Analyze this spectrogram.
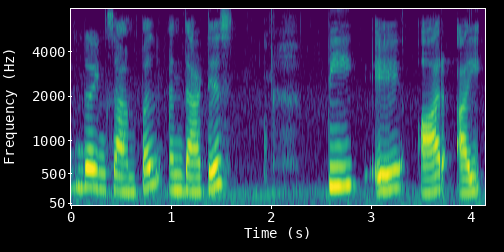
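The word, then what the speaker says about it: Paris: so you can guess the meaning and the pronunciation of it so the example let us see the example and that is p a r i s so first I'll read it the name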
